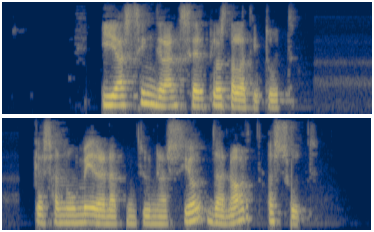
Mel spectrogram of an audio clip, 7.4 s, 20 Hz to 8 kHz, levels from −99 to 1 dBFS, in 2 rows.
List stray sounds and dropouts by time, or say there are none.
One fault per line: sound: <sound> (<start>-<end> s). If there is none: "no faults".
no faults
